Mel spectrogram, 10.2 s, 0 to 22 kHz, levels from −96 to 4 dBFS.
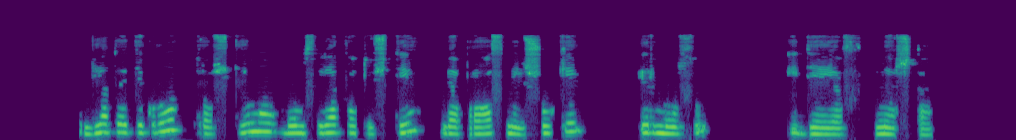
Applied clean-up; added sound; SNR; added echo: none; none; none; none.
